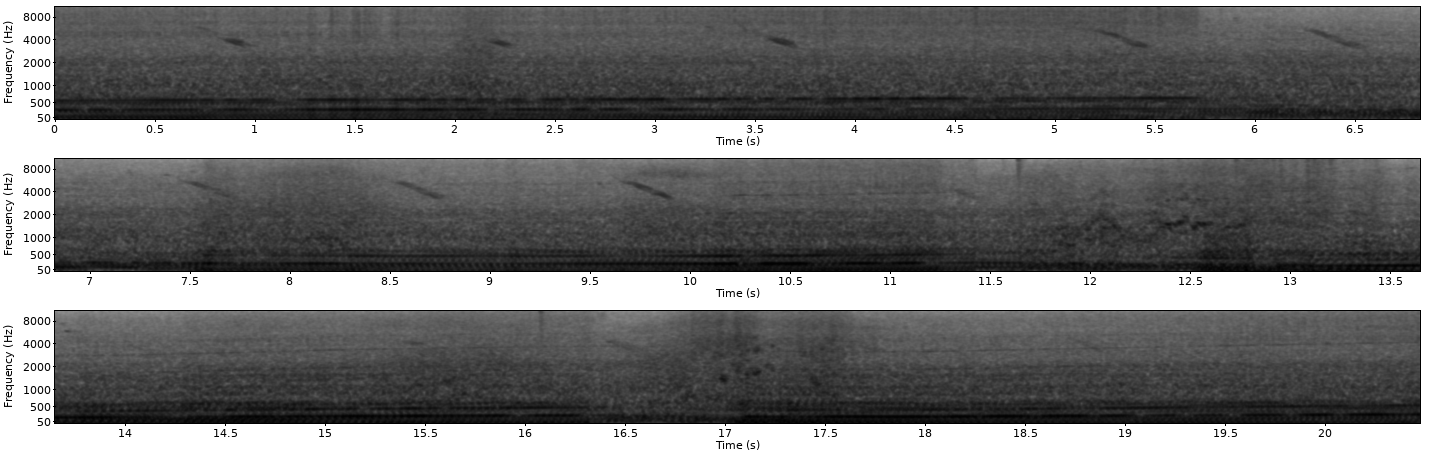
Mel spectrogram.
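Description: A sports car engine roars at high speed, its pitch rising and falling as it shifts gears.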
